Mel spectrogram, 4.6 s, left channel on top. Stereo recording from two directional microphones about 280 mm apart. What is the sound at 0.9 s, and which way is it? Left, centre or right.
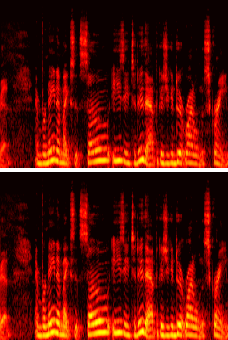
Speech, centre.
